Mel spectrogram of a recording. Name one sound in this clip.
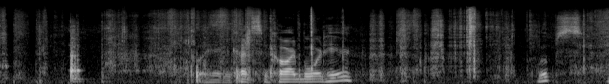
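A knife cuts and scrapes through cardboard.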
